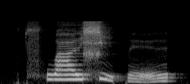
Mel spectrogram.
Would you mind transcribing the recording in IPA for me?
t͡sʰ w a˥ ɪ̯ ɕ i˥˩ p ḛ˨˩˦ ɪ̯

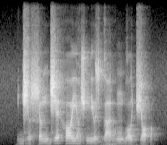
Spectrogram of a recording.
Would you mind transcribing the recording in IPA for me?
d͡ʑ ə̤˧ ɬ ə˧ ŋ d͡ʑ e˦ h ɒ˦ j a̤˦ ʃ nʲ u˧ z ɡ a˨ ɾ ɔ̤˦ ŋ ɡ ɔ˧ t͡ɕ ɒ˧ ʔ

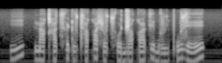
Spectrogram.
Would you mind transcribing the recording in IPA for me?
i | m æ qʰ ə t͡sʰ ə ʈ u tʰ ə qʷ i ɬ o t͡sʰ o ɖ͡ʐ o qʷ i k e b ə v i pʼ u z e

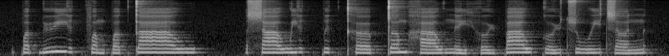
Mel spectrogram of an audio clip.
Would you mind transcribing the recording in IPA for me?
p ɐ˧ k̚ yː˥ j ɪ˨˥ k̚ f ɐ˨˩ m p ɐ˨˥ k̚ t̪ aː˥ w | s aː˨˧ w j ɪ˧ k̚ p ɪ˧ k̚ t̪ʰ œː˨ p̚ t̪ ɐ˥ m h aː˨˧ w n̪ e˨˩ j h ɵ˨˩ ɥ p aː˥ w k ɵ˨˥ ɥ t͡s uː˨˧ j t͡s ɐ˨˧ n

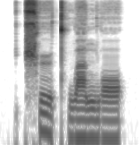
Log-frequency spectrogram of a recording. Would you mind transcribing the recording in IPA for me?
ʈ͡ʂʰ ɻ̩˥˩ t̪ʰ w ä˥ n̪ w ɔ˥

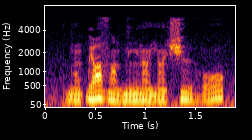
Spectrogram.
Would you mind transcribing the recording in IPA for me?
d õ ɓ e zˤ ɐ̃ d ĩ ɾ ɐ̃ j ɐ̃ ʃ ɨ ɦ o

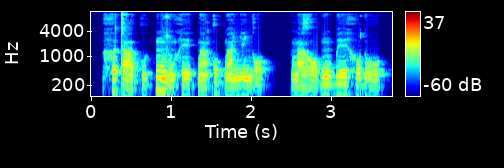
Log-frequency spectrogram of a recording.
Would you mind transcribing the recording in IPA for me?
h ə˦ t aː˨ kʷ e˨˦ k͡p ũ˦ z ũ˨ h eː˧ ɡ͡b ã˧ k o˦ ɡ͡b ã˧ ɲ e˧ ɲ ɔ˨ | ŋ a˨ ɣ ɔ˨ ɓ ũ˧ ɓ eː˧ h o˧ ɗ o˧

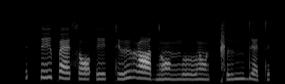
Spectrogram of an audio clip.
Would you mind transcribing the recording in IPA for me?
θ e p æ s ɔ ʔ e t ø ɣ ɑ d ɔ̃ ŋ lː ɔ̃ ǁ ʉ ŋ d ɛ t

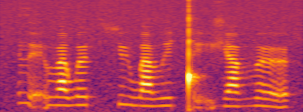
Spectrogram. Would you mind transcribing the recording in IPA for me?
ð ɛ̰ β a w œ θ s y w a β e ǃ ḛ ʒ a v œ

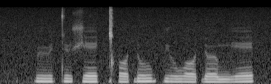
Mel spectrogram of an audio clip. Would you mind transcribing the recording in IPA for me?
k͡p ʉ t ʉ ʃ e ǀʰ o ɗ u pʲ u w o ɗ ɵ mʲ e

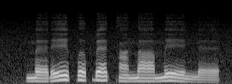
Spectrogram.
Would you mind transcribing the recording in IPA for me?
m ɛ˨ ɾ eː˦ p ə˦ ɓ ɛ˦ k ã˧ n aː˧ m eː˦˨ ŋ ɛ˨

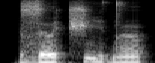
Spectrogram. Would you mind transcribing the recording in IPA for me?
z ə t͡ʃ i d̪ ə̃

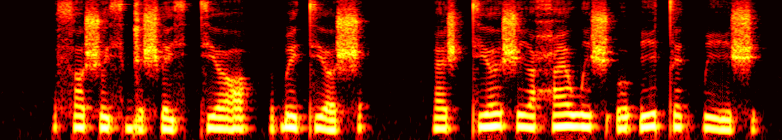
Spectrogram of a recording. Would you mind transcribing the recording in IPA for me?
s ɒ ʃ o sʲ ɡ æ ʃ ɾ e sʲ tʲ ɒ | ɓ e tʲ ɒ ʃ | æ ʃ tʲ ɒ ə̯ ʃ i ə̯ ħ æ w i ʃ ʔ u ʔ i t e k͡p i ʃ

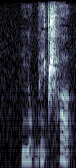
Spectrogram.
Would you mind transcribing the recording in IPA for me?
n o b e t͡ʃʰ ʌ

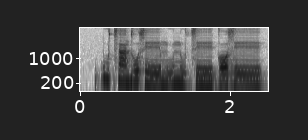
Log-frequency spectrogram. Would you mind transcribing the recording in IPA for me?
ɓ u˦ t͡s ã˦ d o˦ s eː˨ m u˨˦ n u˨ t͡s eː˨ ɡ ɔ˦ z eː˦

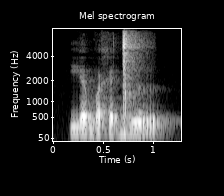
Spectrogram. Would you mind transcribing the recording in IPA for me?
j ɛ ɡʷ a x ɛ ɡ͡ǀ ɯ r

